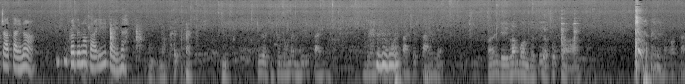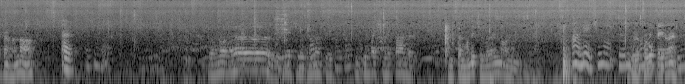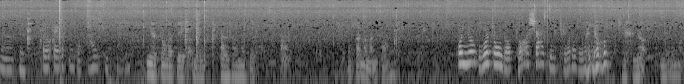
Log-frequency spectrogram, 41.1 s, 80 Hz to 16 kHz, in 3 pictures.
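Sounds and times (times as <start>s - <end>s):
hot pot sizzling: 0.0s - 41.0s
voices at a meal: 0.0s - 41.0s
person talking: 26.2s - 27.3s.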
